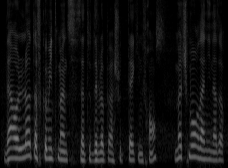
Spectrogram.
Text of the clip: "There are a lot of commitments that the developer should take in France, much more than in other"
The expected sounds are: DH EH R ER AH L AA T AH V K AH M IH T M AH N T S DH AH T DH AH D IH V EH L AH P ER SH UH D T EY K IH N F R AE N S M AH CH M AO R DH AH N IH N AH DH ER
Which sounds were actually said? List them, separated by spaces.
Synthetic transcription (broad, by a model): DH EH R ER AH L AA T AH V K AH M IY T M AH N T S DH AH T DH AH D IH V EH L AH P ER SH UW D T EY K IH N F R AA S M AH CH M AO R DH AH N IH N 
